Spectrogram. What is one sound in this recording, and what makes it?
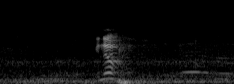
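A Dobermann barks once.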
